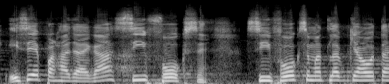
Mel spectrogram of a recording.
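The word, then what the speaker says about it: xiphos: जीपोक्स। क्या इसे हम जीपोक्स पढ़ेंगे? नहीं। अब यहां पर जो एक्स का उच्चारण है बच्चों, वह स के रूप में होगा। तो इसे हम पढ़ेंगे सीपोक्स। क्या पढ़ेंगे? सीफोक्स।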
